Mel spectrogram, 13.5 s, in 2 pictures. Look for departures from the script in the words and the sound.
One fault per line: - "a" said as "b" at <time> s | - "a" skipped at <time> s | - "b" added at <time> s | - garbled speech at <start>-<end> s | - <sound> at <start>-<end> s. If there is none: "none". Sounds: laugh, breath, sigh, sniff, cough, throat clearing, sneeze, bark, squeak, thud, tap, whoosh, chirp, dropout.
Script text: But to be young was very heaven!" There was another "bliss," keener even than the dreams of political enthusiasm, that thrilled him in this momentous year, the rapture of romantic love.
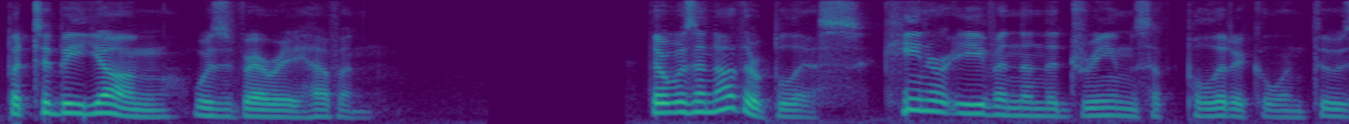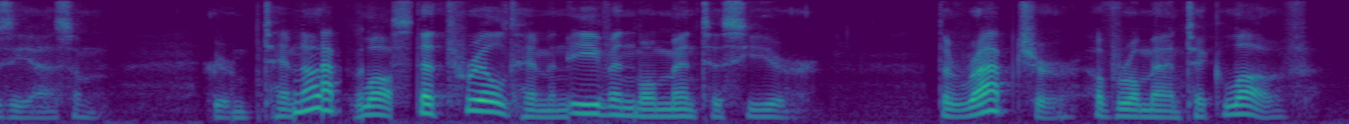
- garbled speech at 7.8-8.8 s
- "this" said as "even" at 9.6 s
